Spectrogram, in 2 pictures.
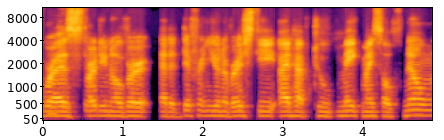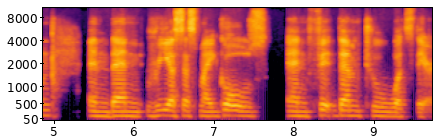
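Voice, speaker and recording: A man speaks with an Italian accent at a fairly high pitch. His pace is fairly slow and his intonation monotone and flat. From Italy. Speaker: graduate student. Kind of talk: interview.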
